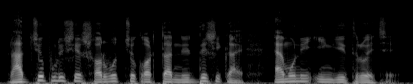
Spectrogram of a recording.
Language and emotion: Bengali, neutral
